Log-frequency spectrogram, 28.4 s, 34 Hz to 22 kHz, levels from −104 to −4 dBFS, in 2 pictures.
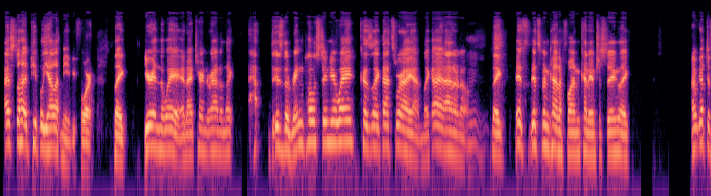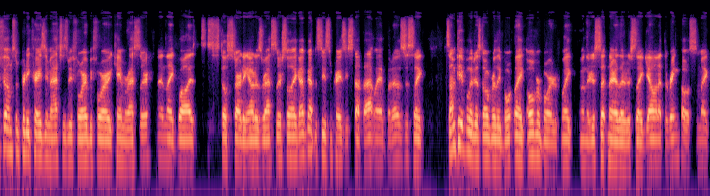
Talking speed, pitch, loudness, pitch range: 240 wpm, 135 Hz, -22 LUFS, 115-170 Hz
